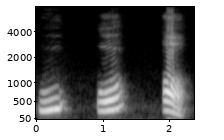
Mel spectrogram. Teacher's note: এই তিনটি ধ্বনি উচ্চারণের সময় আমরা ঠোঁটটাকে কিন্তু অনেকাংশে গোল করি। যেমন প্রসারিতের ক্ষেত্রে আমরা দুদিকে ছড়িয়ে দিয়েছিলাম, এক্ষেত্রে কিন্তু ঠোঁটগুলোকে আমরা অনেকটা গোল করে উচ্চারণ করি। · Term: কুঞ্চিত স্বরধ্বনি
